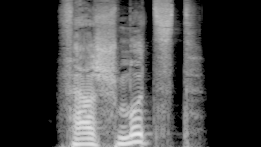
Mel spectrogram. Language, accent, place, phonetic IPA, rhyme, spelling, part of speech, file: German, Germany, Berlin, [fɛɐ̯ˈʃmʊt͡st], -ʊt͡st, verschmutzt, adjective / verb, De-verschmutzt.ogg
- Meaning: 1. past participle of verschmutzen 2. inflection of verschmutzen: second/third-person singular present 3. inflection of verschmutzen: second-person plural present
